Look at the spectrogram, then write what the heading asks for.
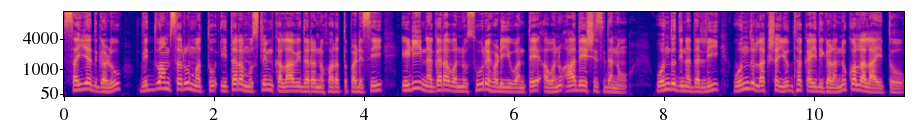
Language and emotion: Kannada, neutral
